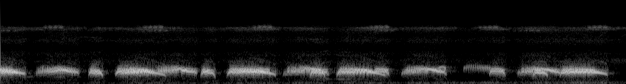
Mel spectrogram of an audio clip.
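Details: Lively 'đồng pha chân cua' spotted dove cooing hard in 'thúc gù có lèo' style: an unbroken run of low, hollow, slightly descending coos, short and long notes alternating quickly throughout.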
